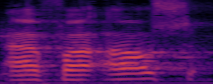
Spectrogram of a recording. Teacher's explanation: Bila tersebut sod, pangkalan lidah kita ni akan terangkat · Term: isti'la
